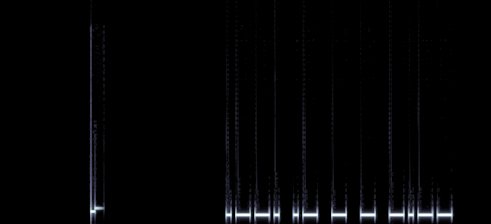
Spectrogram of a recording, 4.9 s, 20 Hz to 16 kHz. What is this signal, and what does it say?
Morse code, heard as a keyed tone, about 25 wpm, 700 Hz. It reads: PATTY
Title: USA Common Names - Max 5 Letters - 25wpm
